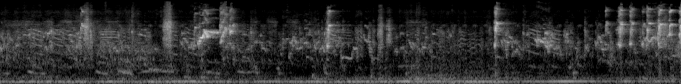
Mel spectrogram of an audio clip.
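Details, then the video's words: Breeding budgies at play, giving sharp, high chirps in scattered bursts over a steady low hum. "Budgies playing and chirping"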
